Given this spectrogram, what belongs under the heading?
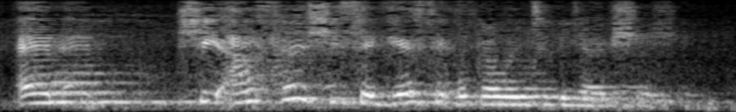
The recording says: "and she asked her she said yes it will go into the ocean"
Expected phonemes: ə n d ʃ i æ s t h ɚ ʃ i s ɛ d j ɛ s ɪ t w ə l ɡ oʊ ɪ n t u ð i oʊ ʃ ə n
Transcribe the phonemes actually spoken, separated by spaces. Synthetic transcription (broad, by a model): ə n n ʃ i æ s t h ɚ ʃ i s ɛ d j ɛ s ɪ t w ə l ɡ oʊ ɪ n t u ð i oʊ ʃ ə n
